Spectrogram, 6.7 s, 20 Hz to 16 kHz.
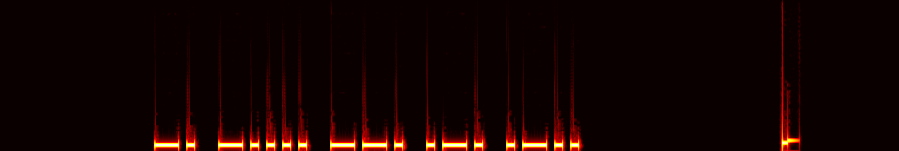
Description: Morse code, heard as a keyed tone, about 20 wpm, 700 Hz. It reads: N6GRL
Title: USA Call Signs - 5 Characters - 3x Character Spacing - 20wpm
